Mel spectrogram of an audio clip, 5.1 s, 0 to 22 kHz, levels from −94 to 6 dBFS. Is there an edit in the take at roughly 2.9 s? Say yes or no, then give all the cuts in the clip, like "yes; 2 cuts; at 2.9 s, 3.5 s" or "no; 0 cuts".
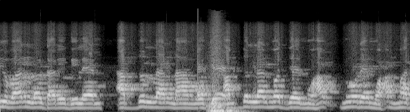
yes; 1 cut; at 2.9 s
